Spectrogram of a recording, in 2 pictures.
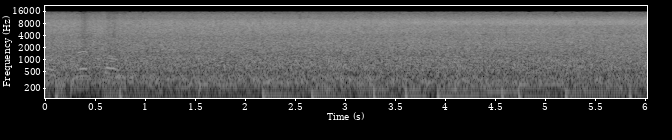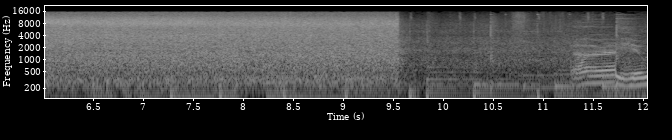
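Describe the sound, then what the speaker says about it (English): River rapid water roars loudly at Clarno, a dense, continuous rush with thumping knocks underneath. The roar drops away near the end, when a voice comes through. "Heading into the first rapid here at Clarno."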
